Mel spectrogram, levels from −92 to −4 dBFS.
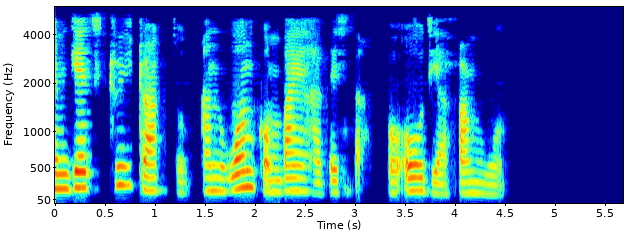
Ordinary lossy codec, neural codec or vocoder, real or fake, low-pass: AAC, 24 kbps; codec, 16 kHz, 8 kbps, FunCodec, trained on LibriTTS, 25 frames a second; fake; 5.4 kHz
